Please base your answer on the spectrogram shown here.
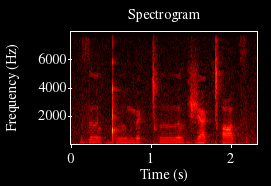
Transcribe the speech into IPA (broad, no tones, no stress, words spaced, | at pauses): zɯlɡ͡ǃɯːmø ǀʰɯːld͡ʒæǀʰɑt͡s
